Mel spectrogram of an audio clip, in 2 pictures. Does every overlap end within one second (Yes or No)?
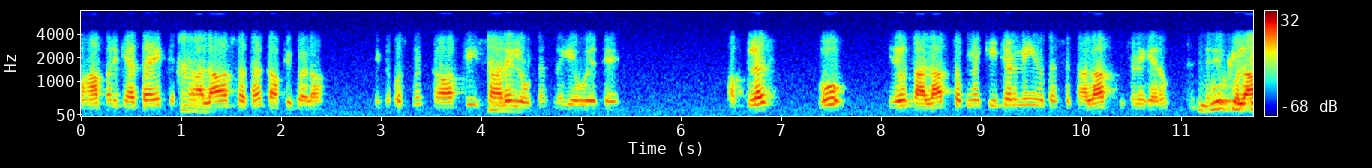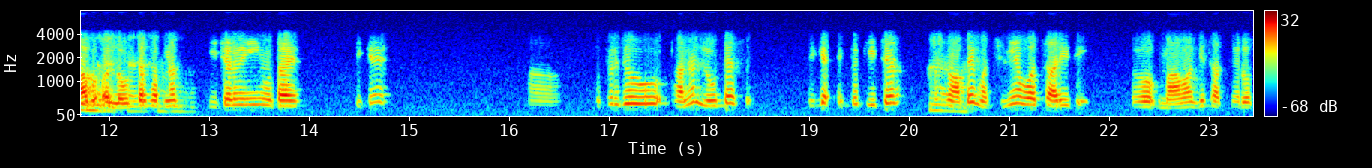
No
